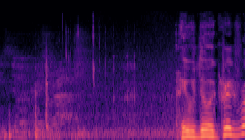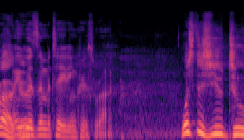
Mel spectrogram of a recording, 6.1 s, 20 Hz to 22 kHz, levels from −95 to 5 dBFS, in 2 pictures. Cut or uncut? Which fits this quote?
uncut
